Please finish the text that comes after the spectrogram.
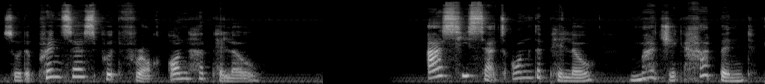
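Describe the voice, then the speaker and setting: Female storybook reader, high-pitched and hugely lively, addressing small children with expressive narration. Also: slow, vocal fry, slightly rough. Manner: animated, addressing young children and parents.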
